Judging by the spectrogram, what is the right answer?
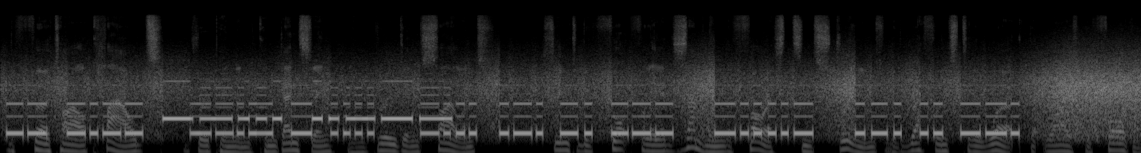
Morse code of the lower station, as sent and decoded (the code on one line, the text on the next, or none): -- -.-- / --.- - .... / -... .-. -. --- / -....- / .-. .. --.
MY QTH BRNO - RIG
